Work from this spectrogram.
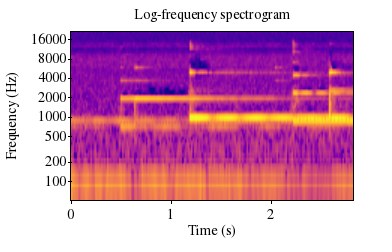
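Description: Long hollow metal wind chime tubes hang from one hand and are swung so the striker hits them four times. Each strike rings out as a clear, sustained metallic tone around 1 kHz, with bright high overtones layering over the previous notes as they keep sounding.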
